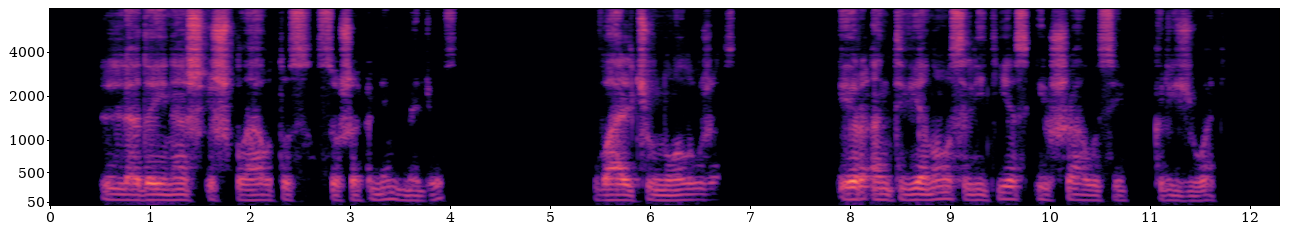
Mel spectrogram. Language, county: Lithuanian, Šiauliai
